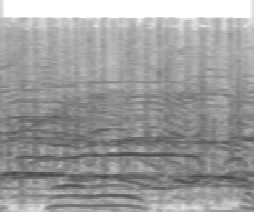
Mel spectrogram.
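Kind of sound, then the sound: crowd, audience applause and cheering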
